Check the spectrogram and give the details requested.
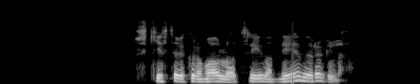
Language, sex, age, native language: Icelandic, male, 50-59, Icelandic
